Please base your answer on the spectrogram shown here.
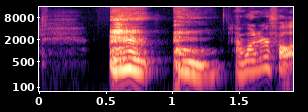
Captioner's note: clears throat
